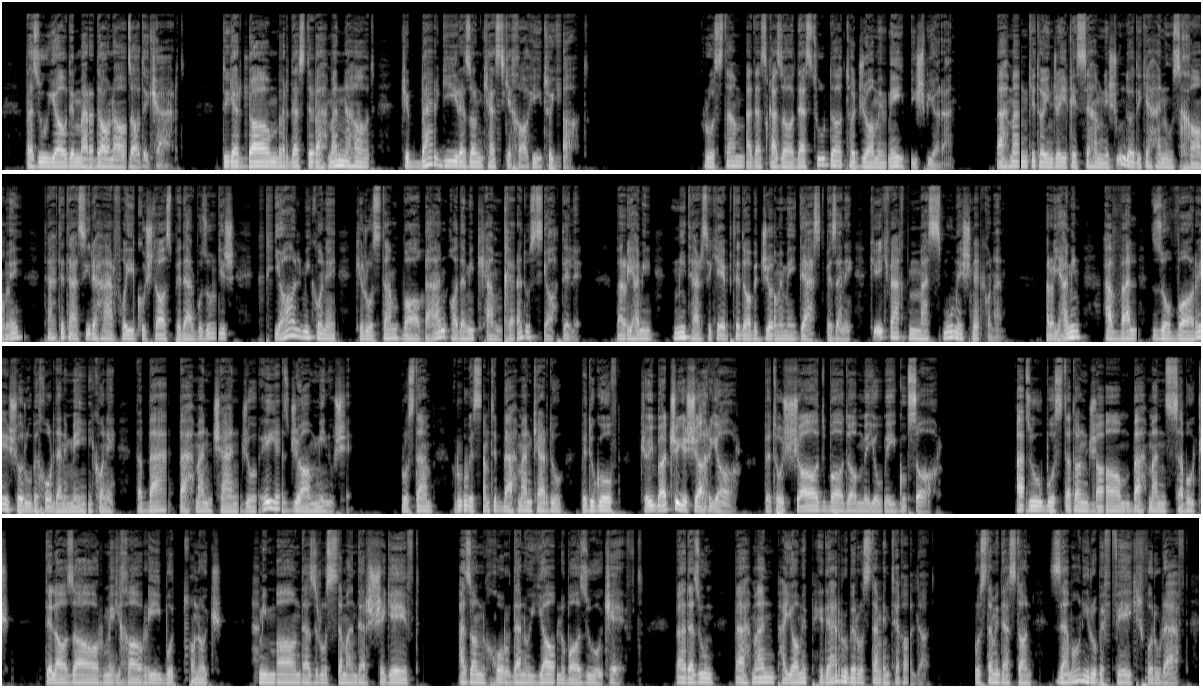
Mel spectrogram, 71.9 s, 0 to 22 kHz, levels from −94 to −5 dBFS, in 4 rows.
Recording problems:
choppy; very; 10% of the speech affected

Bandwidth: 16 kHz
